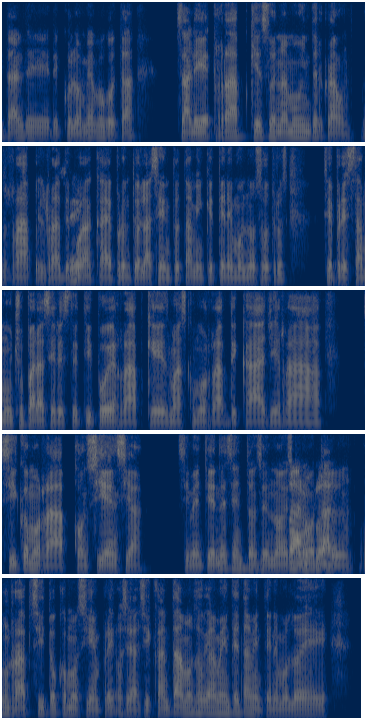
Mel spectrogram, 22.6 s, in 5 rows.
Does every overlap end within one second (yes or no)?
no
